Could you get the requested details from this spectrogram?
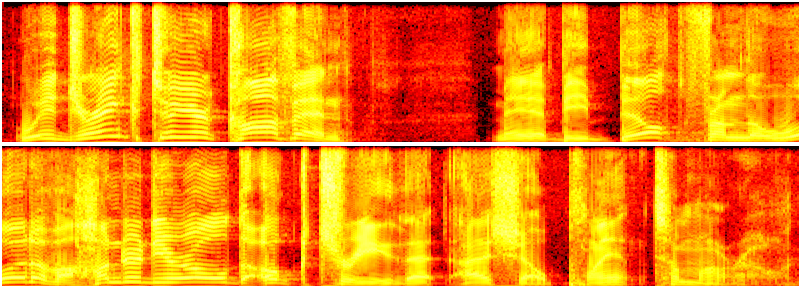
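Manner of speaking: slow, lofty toast voice; grand toast. Acted. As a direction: raise the glass with ceremony. Raising a formal toast.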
